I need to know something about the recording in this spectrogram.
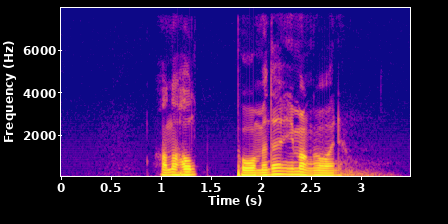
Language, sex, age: Norwegian, male, 29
